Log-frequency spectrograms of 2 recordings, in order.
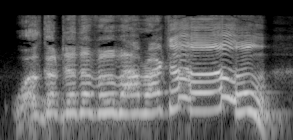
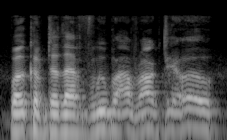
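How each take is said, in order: First: It is said in a rock scream. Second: It is said in a normal speaking voice.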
